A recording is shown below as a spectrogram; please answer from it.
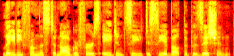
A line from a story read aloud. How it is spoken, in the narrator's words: said Pitcher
